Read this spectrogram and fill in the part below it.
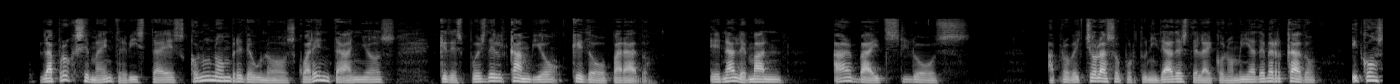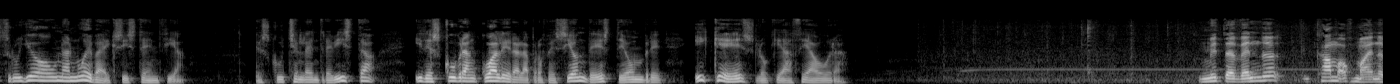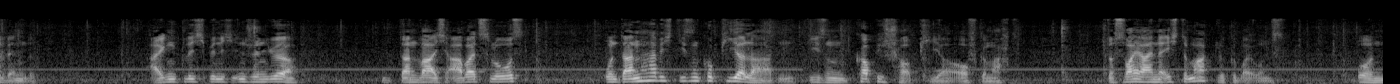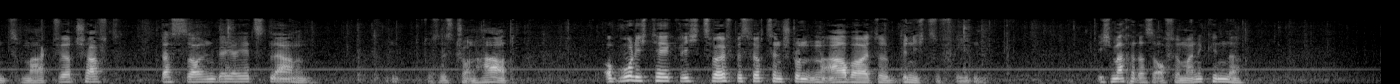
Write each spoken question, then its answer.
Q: descubran cuál era la profesión de este hombre y qué es lo que hace ahora.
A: El hombre era, antes del cambio, ingeniero.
